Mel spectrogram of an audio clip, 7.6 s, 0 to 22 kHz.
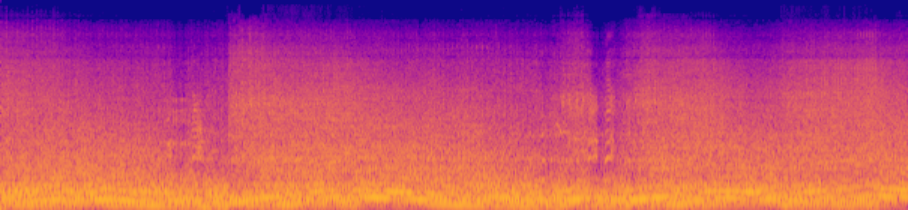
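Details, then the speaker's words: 1970 International Loadstar, formerly locked up, carbureted V8: engine runs steadily and smoothly, pitch rising and falling as revved, fuel pump working. "she's running great can't argue that it is really smooth like really smooth"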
